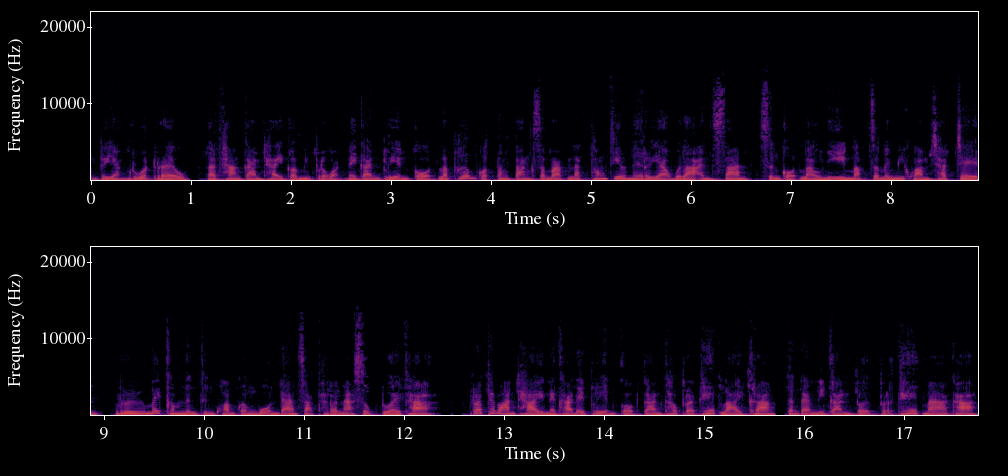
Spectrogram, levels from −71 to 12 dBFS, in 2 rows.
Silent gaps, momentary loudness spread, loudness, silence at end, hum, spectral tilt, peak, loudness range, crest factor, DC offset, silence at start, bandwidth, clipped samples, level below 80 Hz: none; 4 LU; -32 LUFS; 0 s; none; -6 dB/octave; -12 dBFS; 1 LU; 20 dB; under 0.1%; 0 s; 13.5 kHz; under 0.1%; -54 dBFS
